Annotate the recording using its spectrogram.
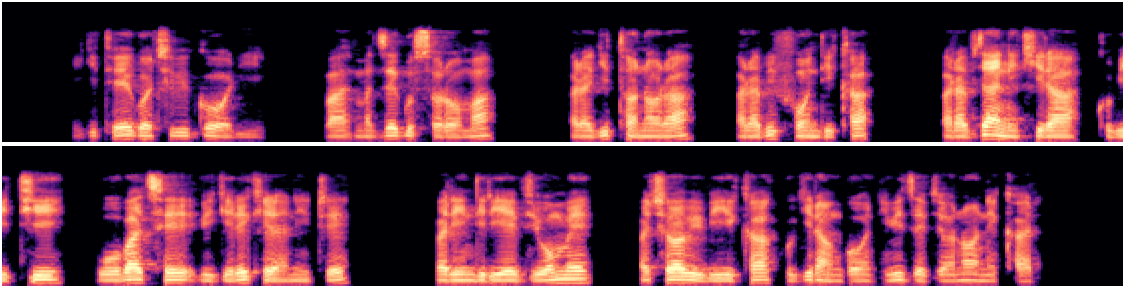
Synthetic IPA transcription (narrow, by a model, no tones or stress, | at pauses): iɡitʰe̞ɡwo̞t͡ʃiβiɡo̞ɾi | βamaze̞ɡuso̞ɾo̞ma | βaɾaɡitʰo̞no̞ɾa | βaɾaβifuːndikʰa | βaɾavjaːnikʰiɾakuβitʰi | uuβat͡se̞βiɡe̞ɾe̞kʰe̞ɾanid͡ʒe̞ | βaɾiːndiɾije̞vjuːmŋe̞ | βat͡ʃeβaβiβiːkʰakuɡiɾaŋɡo̞n̥hiβize̞vjoːno̞ne̞kʰaɾe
